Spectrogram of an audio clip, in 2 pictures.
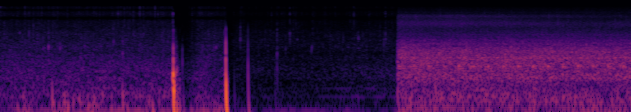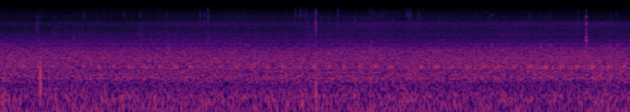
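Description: Steady rainfall, an even, close hiss that starts abruptly about four seconds in. Before it, quieter water sounds and two sharp clicks.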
